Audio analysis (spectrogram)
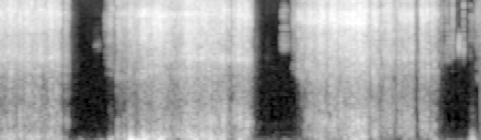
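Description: Long nails scratch and flick across the stiff nylon bristles of a small, solid, hand-sized white plastic scrub brush held close to the mic. Three harsh, rough bursts of dense bristly scratching, broad from low rumble to bright hiss, are separated by short silences.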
